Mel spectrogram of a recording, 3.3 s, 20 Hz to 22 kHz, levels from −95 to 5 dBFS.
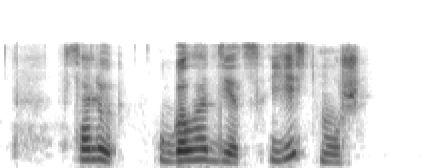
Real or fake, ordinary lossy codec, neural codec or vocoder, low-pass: real; AAC, 48 kbps; none; 7.2 kHz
